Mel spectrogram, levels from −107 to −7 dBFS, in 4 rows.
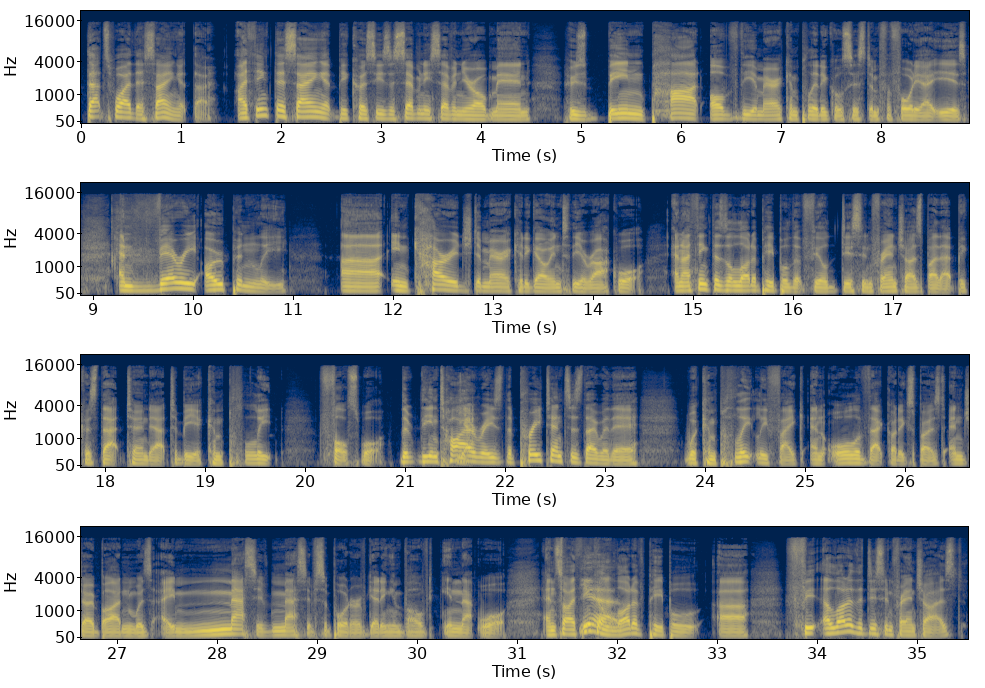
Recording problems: none

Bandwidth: 15 kHz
